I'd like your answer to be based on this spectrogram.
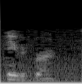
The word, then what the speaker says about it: Byrne: David Byrne.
